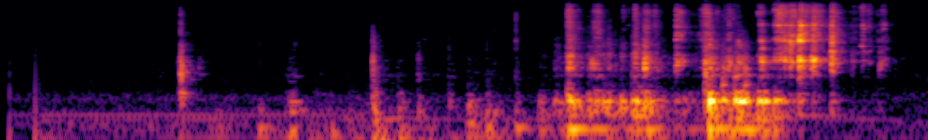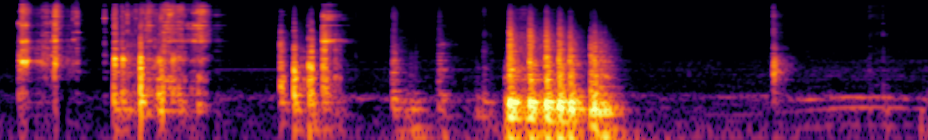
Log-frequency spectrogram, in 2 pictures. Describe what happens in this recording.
I turned on the light then opened the wardrobe and get the cutlery and dishes , and put them out, then closed the wardrobe and finally turn off the light.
